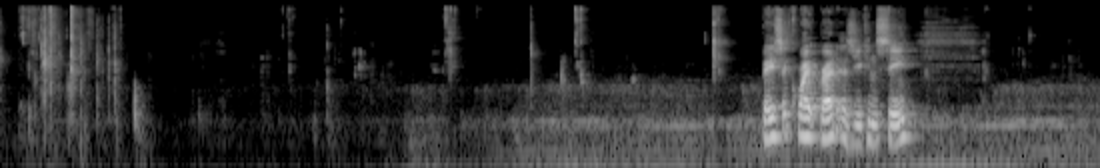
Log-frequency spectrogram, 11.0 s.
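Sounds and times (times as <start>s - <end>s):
low steady hum: 1.8s - 11.0s
person chewing a sandwich: 2.0s - 6.5s.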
